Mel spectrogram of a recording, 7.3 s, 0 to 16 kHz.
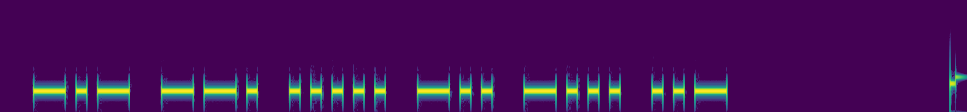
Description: Morse code, heard as a keyed tone, about 15 wpm, 700 Hz. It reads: KG5DBU
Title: USA Call Signs - 6 Characters - 3x Character Spacing - 15wpm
